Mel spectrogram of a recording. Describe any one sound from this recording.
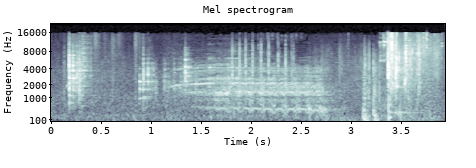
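A horse whinnies.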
